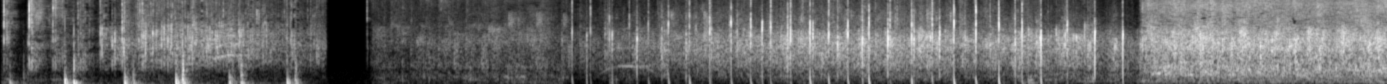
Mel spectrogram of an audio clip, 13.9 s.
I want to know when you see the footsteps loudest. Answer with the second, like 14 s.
2 s.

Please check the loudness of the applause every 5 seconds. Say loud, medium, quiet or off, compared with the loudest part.
medium, loud, loud.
